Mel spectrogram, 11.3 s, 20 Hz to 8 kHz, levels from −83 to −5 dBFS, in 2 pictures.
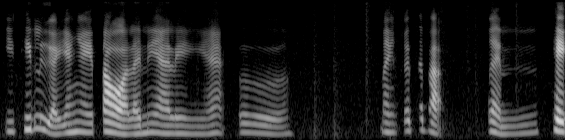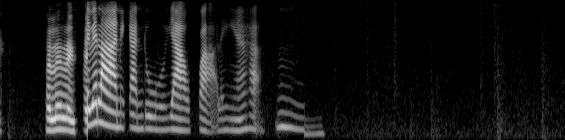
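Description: From 6.53 to 8.70 s a section at the wrong speed plays back, most likely because that stretch was fitted to the wrong clock and run 1.57 times faster than it was recorded. Speed and pitch rise together, so the speech suddenly turns hurried and lifts by about seven semitones, sounding thin and chipmunk-like, then drops back to its natural rate and pitch. The call microphone processing stays the same throughout, taking out only the lowest bass.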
